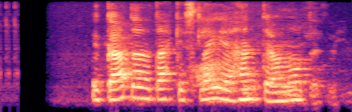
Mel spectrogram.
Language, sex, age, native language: Icelandic, female, 12, Icelandic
